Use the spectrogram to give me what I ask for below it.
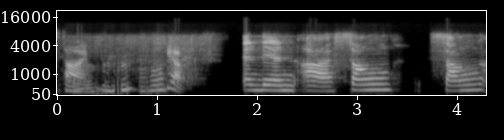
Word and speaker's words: Sung: And then Sung, I hope I'm saying this right. I apologize if I don't. Sung shared her Padlet in the chat pod. I hope I pronounced that correctly for you. Yeah, that is correct song.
